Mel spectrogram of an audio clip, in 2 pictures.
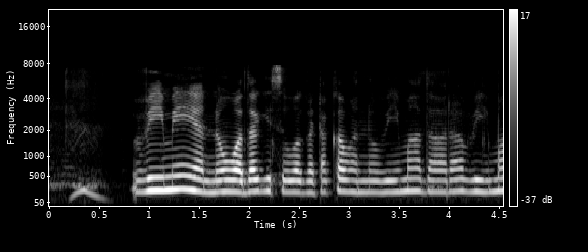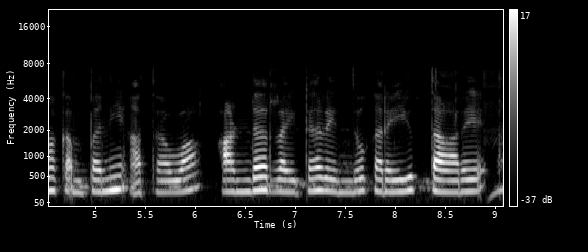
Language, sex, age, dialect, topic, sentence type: Kannada, female, 25-30, Mysore Kannada, banking, statement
